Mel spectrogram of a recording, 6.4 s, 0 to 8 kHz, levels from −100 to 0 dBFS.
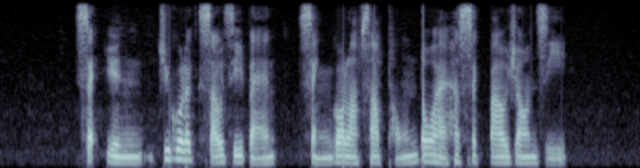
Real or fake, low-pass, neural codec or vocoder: real; 7.2 kHz; none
